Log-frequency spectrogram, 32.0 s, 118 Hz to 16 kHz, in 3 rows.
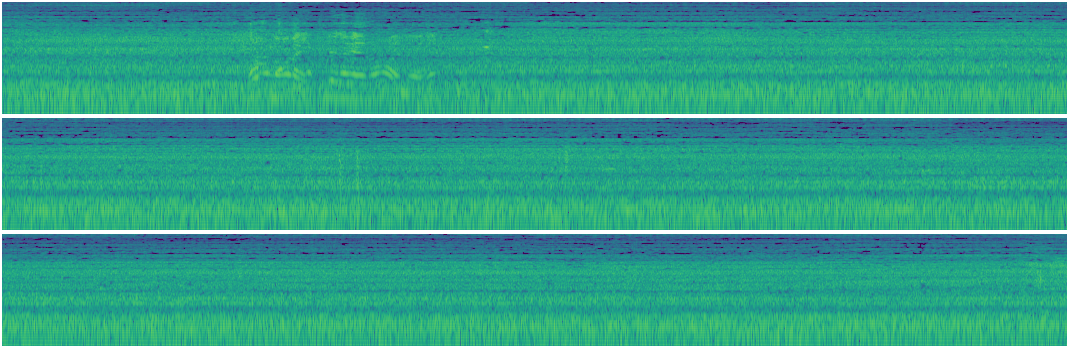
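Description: Diesel engines of a Sonalika DI 740 III tractor and a JCB 3DX backhoe loader running steadily together while the loader fills the tractor's trolley with soil.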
